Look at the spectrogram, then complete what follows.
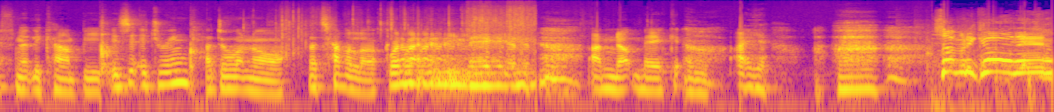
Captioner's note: gasps!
